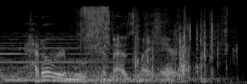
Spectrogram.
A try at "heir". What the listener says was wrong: Air. The H is silent.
